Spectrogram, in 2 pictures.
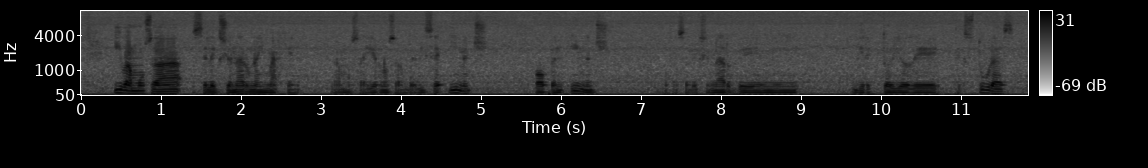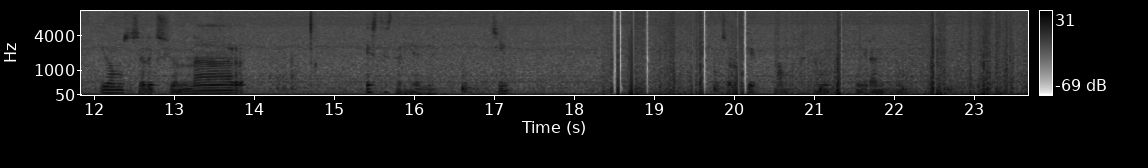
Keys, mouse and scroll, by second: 4.6 click, 5.6 click, 7.3 click, 8.9 click, 15.5 click, 17.5-17.9 scroll down 1, 18.2 scroll up 1.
